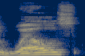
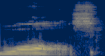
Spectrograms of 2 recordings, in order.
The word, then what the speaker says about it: wells: a few small errors you pronounced wells in a way that made me think you kept saying walls so be careful about that you said my mom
